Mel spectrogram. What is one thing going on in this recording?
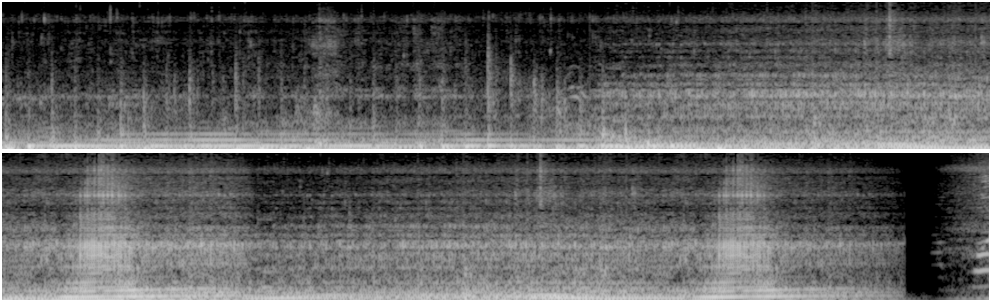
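A truck engine roars and strains at low speed.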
